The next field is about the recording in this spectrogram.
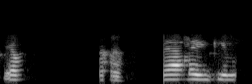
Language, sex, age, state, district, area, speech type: Tamil, female, 60+, Tamil Nadu, Salem, rural, conversation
